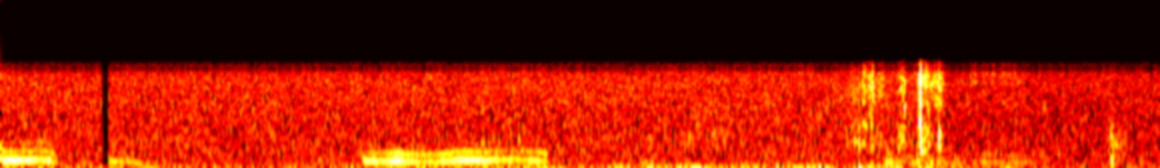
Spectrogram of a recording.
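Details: Seven, a male cat, asleep and snoring. Humming, buzzy snores dip and level off, spaced a few seconds apart against background hiss, and a short burst of clicking rattles just before the last snore.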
